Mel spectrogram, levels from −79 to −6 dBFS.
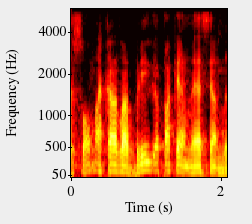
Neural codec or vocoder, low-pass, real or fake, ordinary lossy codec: codec, 16 kHz in and 24 kHz out, 1.1 kbps, FireRedTTS-2 codec; 5.4 kHz; fake; Opus, 64 kbps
